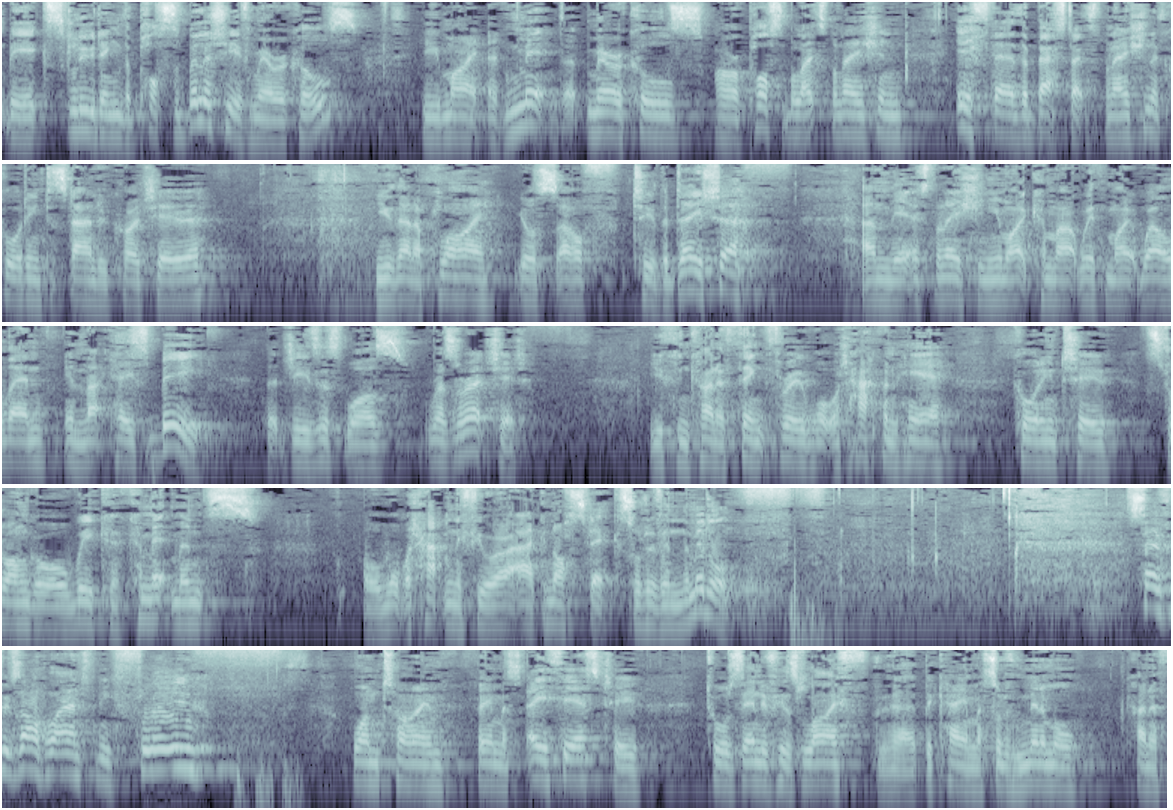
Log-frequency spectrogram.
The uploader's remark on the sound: End of term talk at the 2010 'Reasonable Faith' course, Highfield Church, Southampton.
